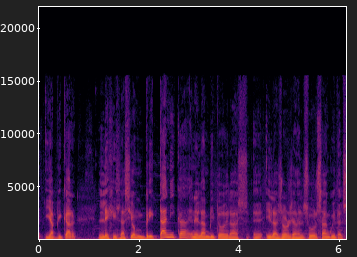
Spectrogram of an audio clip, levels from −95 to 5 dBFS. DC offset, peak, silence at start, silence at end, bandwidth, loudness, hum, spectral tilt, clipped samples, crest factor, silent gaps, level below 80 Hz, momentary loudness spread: under 0.1%; -16 dBFS; 0 s; 0 s; 15.5 kHz; -33 LUFS; none; -6.5 dB/octave; under 0.1%; 16 dB; none; -54 dBFS; 7 LU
